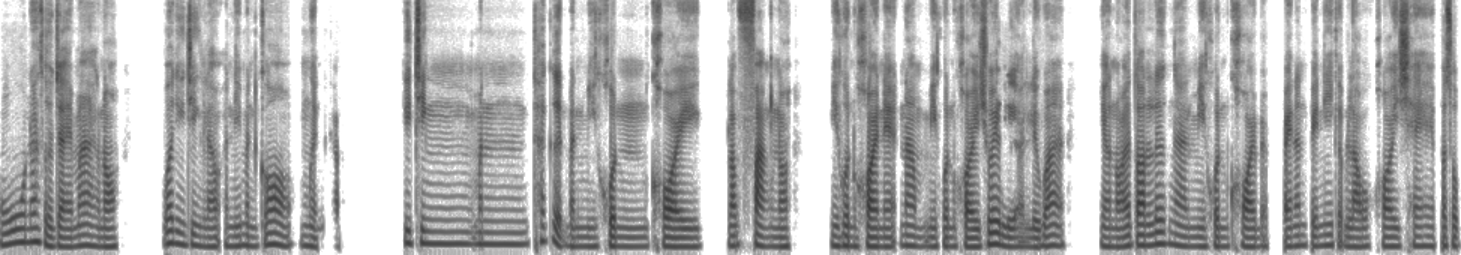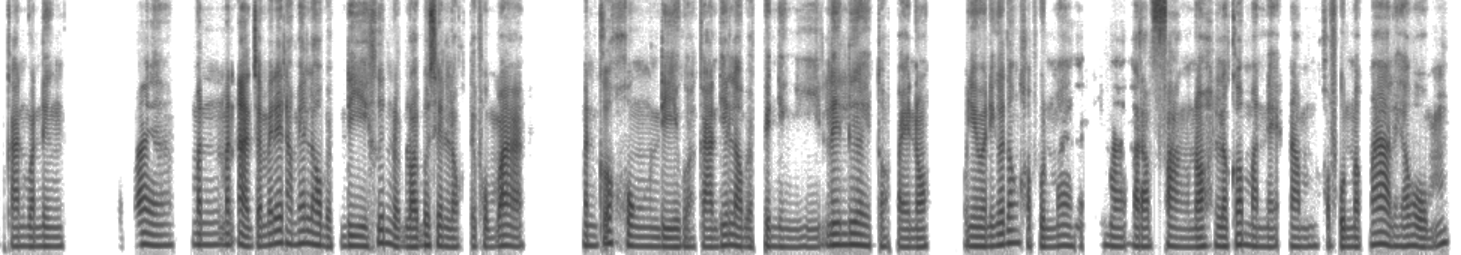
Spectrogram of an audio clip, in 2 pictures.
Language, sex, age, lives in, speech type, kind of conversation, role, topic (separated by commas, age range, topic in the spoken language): Thai, male, 20-24, Thailand, conversation, advice, user, ฉันรู้สึกหมดไฟกับงานทุกวันและไม่รู้ว่าจะเริ่มฟื้นตัวยังไงดี?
